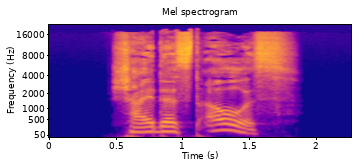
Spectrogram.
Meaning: inflection of ausscheiden: 1. second-person singular present 2. second-person singular subjunctive I
- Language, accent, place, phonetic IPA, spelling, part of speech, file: German, Germany, Berlin, [ˌʃaɪ̯dəst ˈaʊ̯s], scheidest aus, verb, De-scheidest aus.ogg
